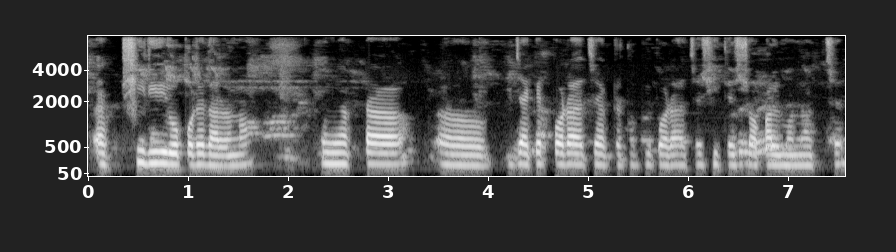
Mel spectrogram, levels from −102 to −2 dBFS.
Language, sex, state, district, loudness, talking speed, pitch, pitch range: Bengali, female, West Bengal, Paschim Medinipur, -16 LUFS, 150 wpm, 190 Hz, 180-195 Hz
